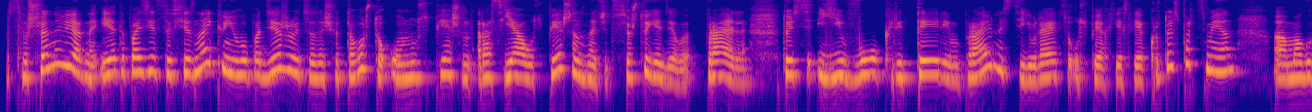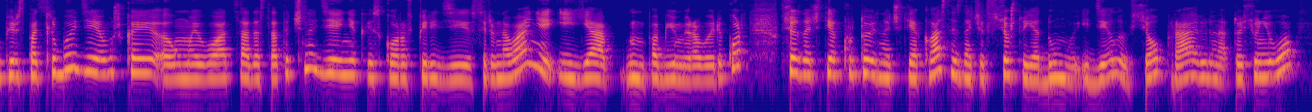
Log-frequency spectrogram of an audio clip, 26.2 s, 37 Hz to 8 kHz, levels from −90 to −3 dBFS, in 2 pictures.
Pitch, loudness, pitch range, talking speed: 205 Hz, -31 LUFS, 185-235 Hz, 170 wpm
